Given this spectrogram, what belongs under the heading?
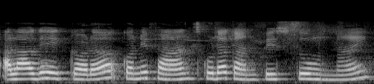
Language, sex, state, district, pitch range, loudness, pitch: Telugu, female, Andhra Pradesh, Sri Satya Sai, 240-270 Hz, -16 LUFS, 250 Hz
